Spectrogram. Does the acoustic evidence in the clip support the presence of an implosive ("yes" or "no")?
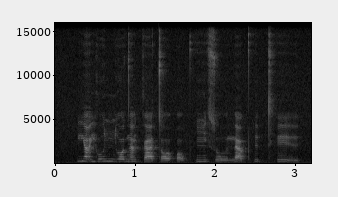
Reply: no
